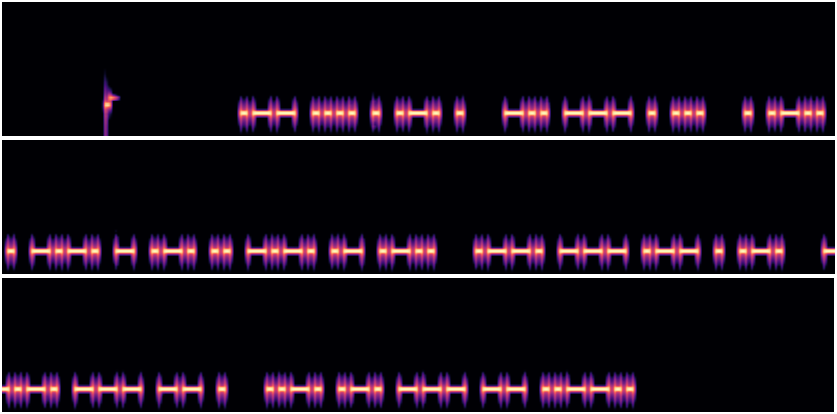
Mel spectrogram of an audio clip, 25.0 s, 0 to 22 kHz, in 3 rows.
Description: Morse code, heard as a keyed tone, about 20 wpm, 700 Hz. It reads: WHERE DOES ELECTRICAL POWER COME FROM?
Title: Sentences from Top 1000 Words - Review Part 6 - 20wpm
